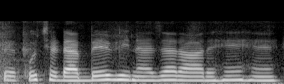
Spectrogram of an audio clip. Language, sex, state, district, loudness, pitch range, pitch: Hindi, female, Jharkhand, Palamu, -13 LUFS, 180-200 Hz, 190 Hz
